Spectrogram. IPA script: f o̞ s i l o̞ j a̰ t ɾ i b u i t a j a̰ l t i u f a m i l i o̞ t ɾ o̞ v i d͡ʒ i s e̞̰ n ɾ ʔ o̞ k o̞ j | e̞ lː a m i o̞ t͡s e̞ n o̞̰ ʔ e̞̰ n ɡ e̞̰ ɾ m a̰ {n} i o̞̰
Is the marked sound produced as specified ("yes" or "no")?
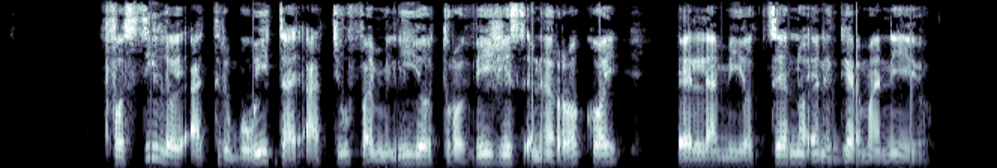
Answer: yes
